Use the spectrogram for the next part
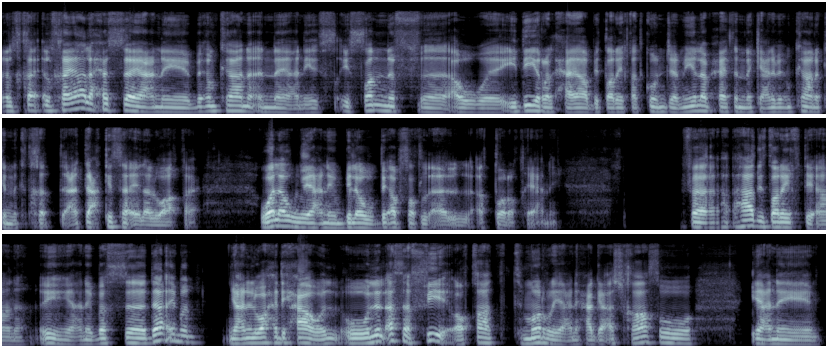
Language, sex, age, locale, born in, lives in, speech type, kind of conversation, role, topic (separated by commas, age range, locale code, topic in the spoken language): Arabic, male, 30-34, ar-SA, Saudi Arabia, United States, conversation, unstructured, none, إزاي تفضل محافظ على حماسك عشان تحقق أهدافك؟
